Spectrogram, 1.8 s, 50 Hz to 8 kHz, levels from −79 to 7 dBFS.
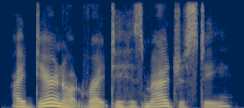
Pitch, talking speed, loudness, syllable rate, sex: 185 Hz, 230 wpm, -18 LUFS, 6.3 syllables/s, female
